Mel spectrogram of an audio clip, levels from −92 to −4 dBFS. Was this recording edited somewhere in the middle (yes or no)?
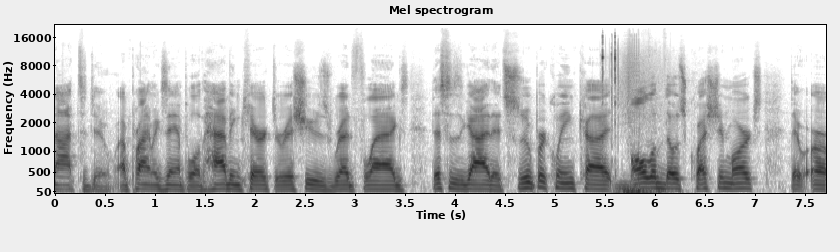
yes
